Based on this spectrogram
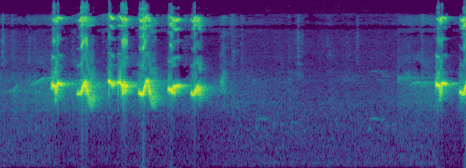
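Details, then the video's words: Red-billed leiothrix giving a burst of six emphatic, clear whistled notes, about four per second, then a pause of two seconds before two more notes begin. "Kicau Burung ROBIN"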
